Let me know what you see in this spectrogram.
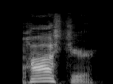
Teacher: That's because a T and a Y sound together make a CH sound, like in Tuesday and tuna.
